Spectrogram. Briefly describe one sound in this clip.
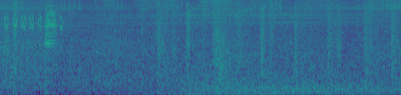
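Footsteps crunch and rustle through dry brush.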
